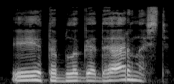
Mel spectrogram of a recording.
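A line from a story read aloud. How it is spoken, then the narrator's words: Quiet grumble. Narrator (Russian): тихо проворчала Бумба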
